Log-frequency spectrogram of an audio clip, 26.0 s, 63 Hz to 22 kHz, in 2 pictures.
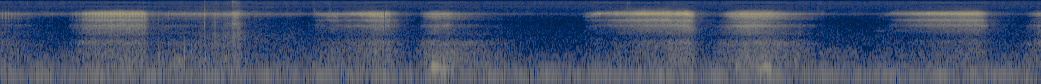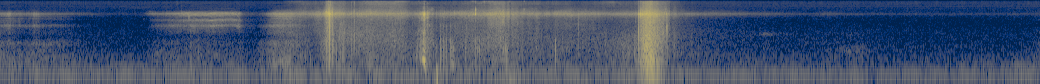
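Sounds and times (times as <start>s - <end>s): cat snoring softly: 0.0s - 3.0s, 15.0s - 21.4s.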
